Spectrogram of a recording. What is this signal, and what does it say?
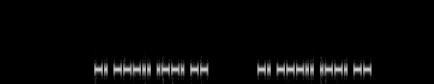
Morse code, heard as a keyed tone, about 47 wpm, 690 Hz. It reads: N8PM N8PM
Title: USA Call Signs - 4 Characters - Repeated 2x - 50wpm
